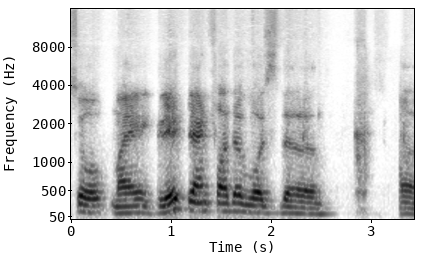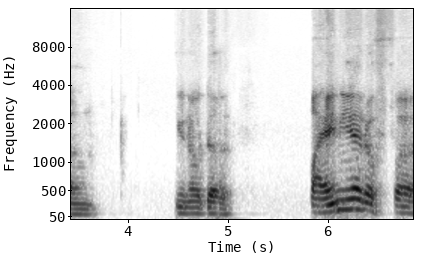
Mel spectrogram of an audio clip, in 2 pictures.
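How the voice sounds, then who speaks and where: Long, frequent pauses break up a man's very slow delivery. He has a Marathi accent and lively intonation. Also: medium pitch for a man. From India, Mumbai. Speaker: writer and editor. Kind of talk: interview.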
